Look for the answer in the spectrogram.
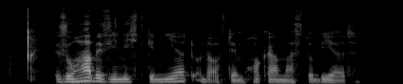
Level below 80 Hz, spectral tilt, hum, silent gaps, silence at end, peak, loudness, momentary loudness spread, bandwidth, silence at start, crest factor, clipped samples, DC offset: -70 dBFS; -5 dB/octave; none; none; 0.45 s; -10 dBFS; -37 LUFS; 12 LU; 16 kHz; 0.25 s; 28 dB; under 0.1%; under 0.1%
